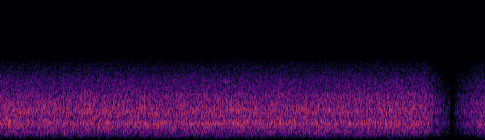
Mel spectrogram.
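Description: A shallow stream babbles and splashes steadily over stones.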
